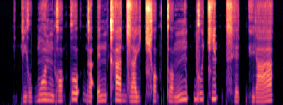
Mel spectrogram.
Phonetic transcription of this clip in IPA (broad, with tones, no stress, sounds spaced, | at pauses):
k j u˨˩ b ɔ̃˥˧ n ɡ ɔ˧ k o˦ ʔ ɡ a˨ ʔ e˧ n kʰ a˧ d͡z a˨˩ j t͡ɕʰ ɔ˨ k̚ t̪ ɔ˨˩ ŋ ĩ˦ p̚ ɡ u˦ t͡ɕ ẽ˦ t̚ t͡sʰ e˨ k̚ h j a˨˦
